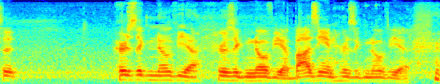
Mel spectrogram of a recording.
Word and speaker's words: Herzegovina: to Bosnia and Herzegovina, or how do you pronounce it? Herzegovina.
